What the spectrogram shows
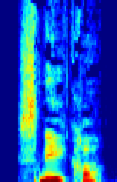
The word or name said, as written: snedkre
